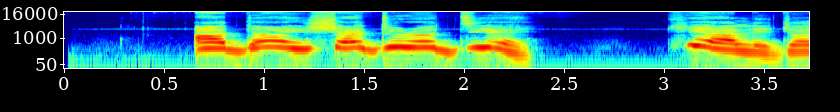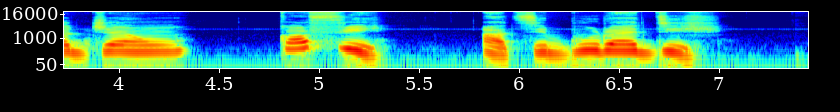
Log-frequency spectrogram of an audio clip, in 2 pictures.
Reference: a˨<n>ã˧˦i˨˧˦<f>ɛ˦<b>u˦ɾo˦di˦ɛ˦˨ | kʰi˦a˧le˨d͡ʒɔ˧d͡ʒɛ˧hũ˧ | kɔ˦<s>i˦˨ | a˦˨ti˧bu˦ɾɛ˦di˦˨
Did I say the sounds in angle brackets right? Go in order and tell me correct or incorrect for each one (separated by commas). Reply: incorrect, incorrect, incorrect, incorrect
